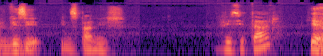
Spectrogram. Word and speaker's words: visible: good you're doing here if you're not pronouncing that S as a zed like in English visible many people at home will find themselves uh doing this putting that Zed there from English and pronouncing visible we don't want that we want V and the V is like a soft B if you want more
